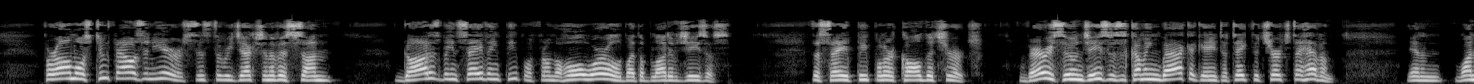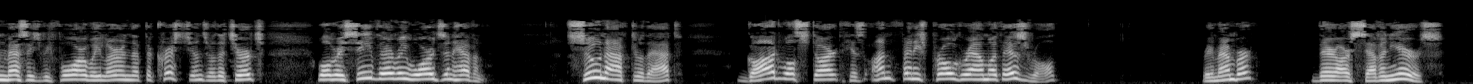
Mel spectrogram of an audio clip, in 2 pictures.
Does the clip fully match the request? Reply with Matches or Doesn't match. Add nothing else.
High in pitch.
Matches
